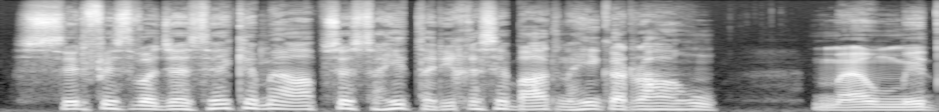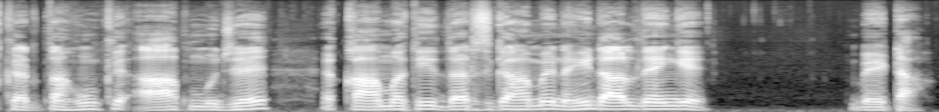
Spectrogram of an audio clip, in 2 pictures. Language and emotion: Urdu, fearful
